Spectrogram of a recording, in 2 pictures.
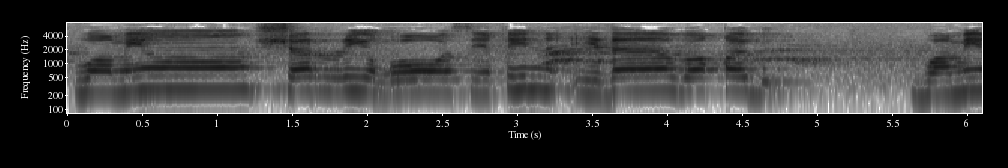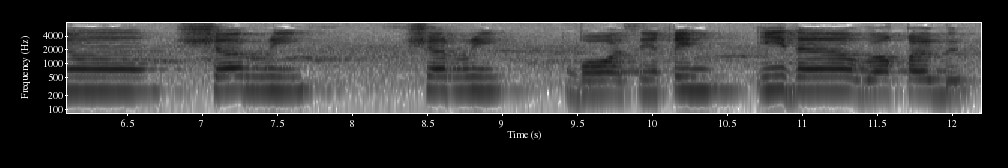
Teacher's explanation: وقب یہاں پر جیسے فلق، خلق، وقب یہ حروف قلقلہ ہے آخری والے، تو آواز یہاں پر ٹکرائے گی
